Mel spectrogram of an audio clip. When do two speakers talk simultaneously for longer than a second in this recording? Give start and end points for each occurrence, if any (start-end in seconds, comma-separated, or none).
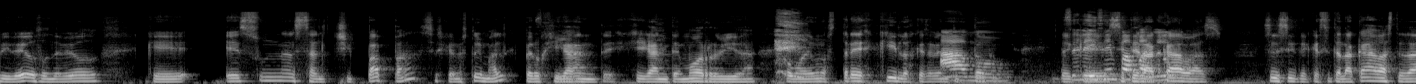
10.6-11.9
